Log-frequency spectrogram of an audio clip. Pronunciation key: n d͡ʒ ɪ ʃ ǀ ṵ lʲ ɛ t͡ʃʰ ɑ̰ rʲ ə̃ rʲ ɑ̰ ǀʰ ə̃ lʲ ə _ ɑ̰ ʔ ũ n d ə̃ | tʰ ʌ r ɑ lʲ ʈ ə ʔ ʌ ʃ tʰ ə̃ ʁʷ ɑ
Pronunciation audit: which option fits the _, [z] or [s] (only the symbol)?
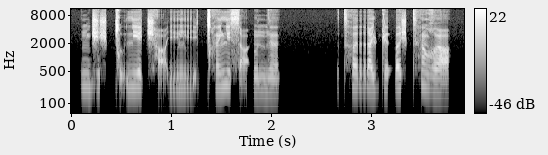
s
